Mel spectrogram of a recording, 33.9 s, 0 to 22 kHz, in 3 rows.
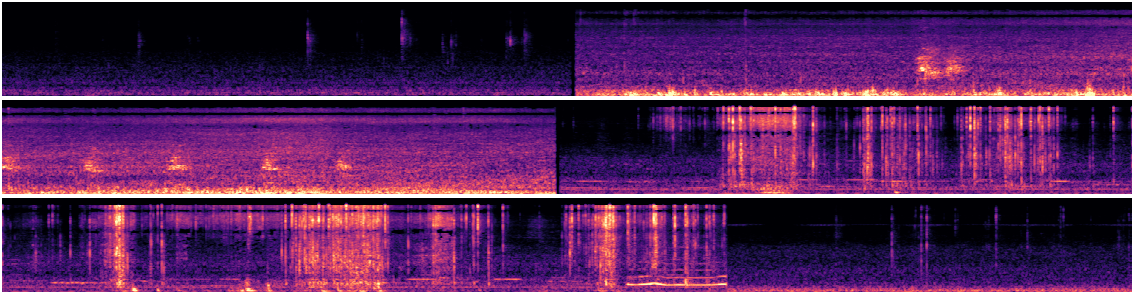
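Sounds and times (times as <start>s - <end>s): outdoor street noise: 0.0s - 33.9s
plastic bags crinkling: 17.8s - 29.9s.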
